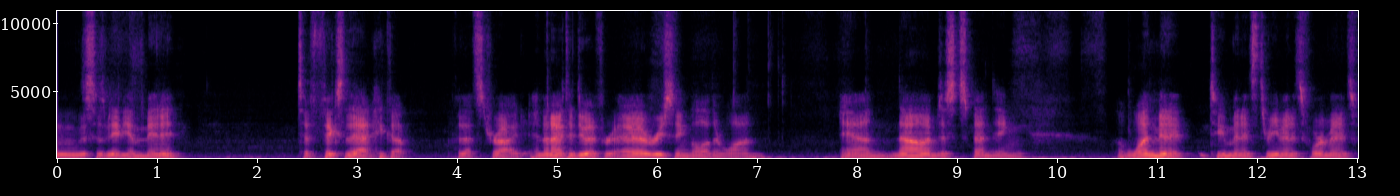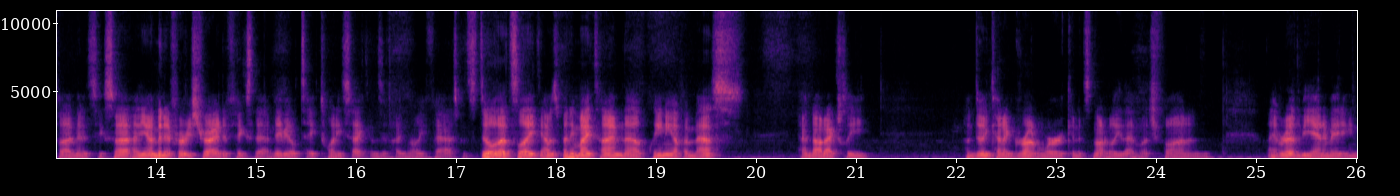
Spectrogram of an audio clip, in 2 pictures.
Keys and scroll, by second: 6.7 super+-.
